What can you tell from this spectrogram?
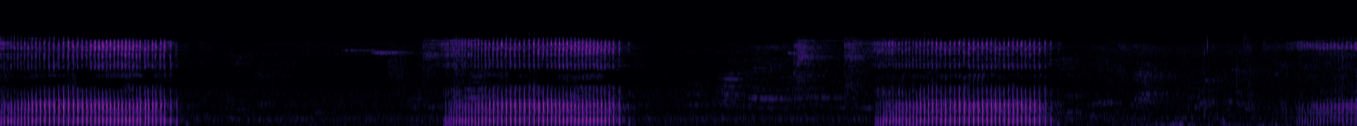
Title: This dude can snore and he is drooling on couch.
